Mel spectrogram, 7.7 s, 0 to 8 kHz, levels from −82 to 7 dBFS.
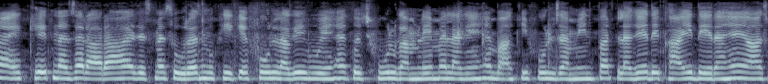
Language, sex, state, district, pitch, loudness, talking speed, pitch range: Hindi, female, Rajasthan, Churu, 210 Hz, -13 LUFS, 235 wpm, 200-215 Hz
